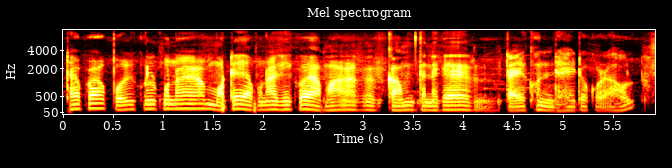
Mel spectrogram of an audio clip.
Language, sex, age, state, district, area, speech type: Assamese, male, 30-45, Assam, Sivasagar, rural, spontaneous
